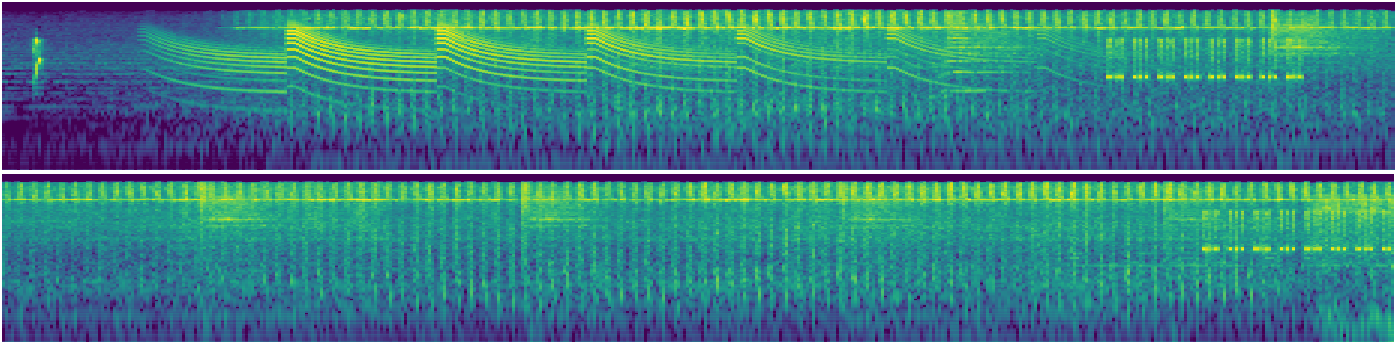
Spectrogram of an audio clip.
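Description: Cartoon helicopter sound effect: a fast rotor chop builds up about a second in and keeps going steadily. A run of falling whistle-like sweeps plays over it during the first several seconds, and a short steady beep sounds about eight seconds in and again near the end.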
